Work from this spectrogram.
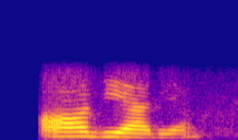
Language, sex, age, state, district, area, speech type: Assamese, female, 30-45, Assam, Nagaon, rural, conversation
